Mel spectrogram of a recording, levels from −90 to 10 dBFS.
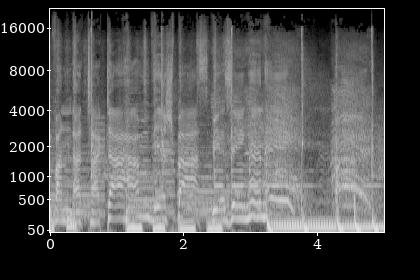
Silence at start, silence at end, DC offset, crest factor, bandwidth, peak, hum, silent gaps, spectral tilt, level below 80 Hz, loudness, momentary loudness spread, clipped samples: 0 s; 0 s; 0.1%; 10 dB; 19.5 kHz; 0 dBFS; none; none; -4.5 dB/octave; -16 dBFS; -11 LUFS; 3 LU; under 0.1%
